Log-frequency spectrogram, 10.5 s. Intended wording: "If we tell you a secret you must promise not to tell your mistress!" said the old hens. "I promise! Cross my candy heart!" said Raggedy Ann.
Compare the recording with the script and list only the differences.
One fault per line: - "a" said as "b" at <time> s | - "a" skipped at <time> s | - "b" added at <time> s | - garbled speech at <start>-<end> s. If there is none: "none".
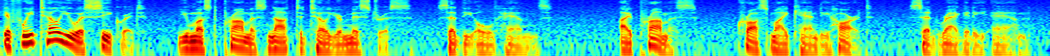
none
